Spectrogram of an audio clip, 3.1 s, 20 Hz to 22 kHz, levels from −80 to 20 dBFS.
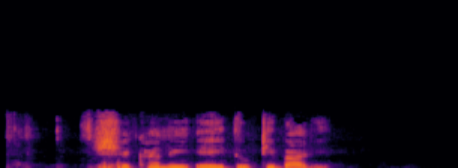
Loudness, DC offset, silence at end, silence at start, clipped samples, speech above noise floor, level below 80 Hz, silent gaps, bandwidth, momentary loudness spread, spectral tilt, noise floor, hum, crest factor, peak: -18 LUFS; under 0.1%; 0.9 s; 0.55 s; under 0.1%; 59 dB; -56 dBFS; none; 7.8 kHz; 13 LU; -4.5 dB/octave; -76 dBFS; none; 18 dB; -2 dBFS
